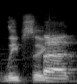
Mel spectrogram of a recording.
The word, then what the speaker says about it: Leipzig: Is I'm pronouncing that right, Ben? Leipzig.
